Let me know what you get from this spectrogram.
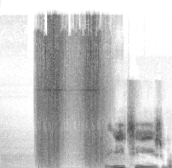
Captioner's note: static crackling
